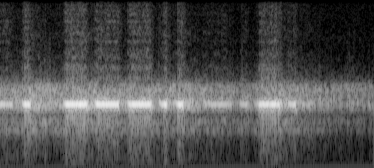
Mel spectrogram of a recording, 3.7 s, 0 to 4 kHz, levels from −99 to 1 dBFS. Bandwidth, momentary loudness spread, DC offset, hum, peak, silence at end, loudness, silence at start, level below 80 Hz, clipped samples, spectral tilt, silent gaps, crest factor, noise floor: 2.9 kHz; 16 LU; under 0.1%; none; -4 dBFS; 0.3 s; -17 LUFS; 0 s; -76 dBFS; under 0.1%; -6.5 dB/octave; none; 14 dB; -41 dBFS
